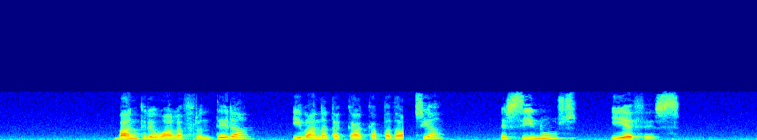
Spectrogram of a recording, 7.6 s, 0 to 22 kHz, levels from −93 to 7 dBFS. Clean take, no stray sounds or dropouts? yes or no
no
